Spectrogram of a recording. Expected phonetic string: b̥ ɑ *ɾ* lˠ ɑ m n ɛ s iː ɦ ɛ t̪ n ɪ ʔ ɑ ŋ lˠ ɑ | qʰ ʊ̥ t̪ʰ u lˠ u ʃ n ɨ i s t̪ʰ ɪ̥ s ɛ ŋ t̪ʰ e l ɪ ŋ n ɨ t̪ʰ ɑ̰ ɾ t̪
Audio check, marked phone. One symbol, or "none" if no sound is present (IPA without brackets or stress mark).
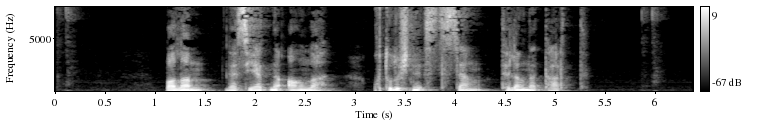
none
